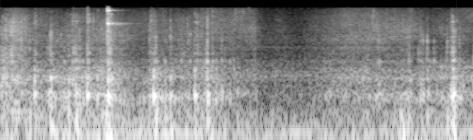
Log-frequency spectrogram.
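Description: Faint handling sounds of a leather handbag and its chain shoulder strap being put on: small scattered clicks and ticks with light rustling.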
